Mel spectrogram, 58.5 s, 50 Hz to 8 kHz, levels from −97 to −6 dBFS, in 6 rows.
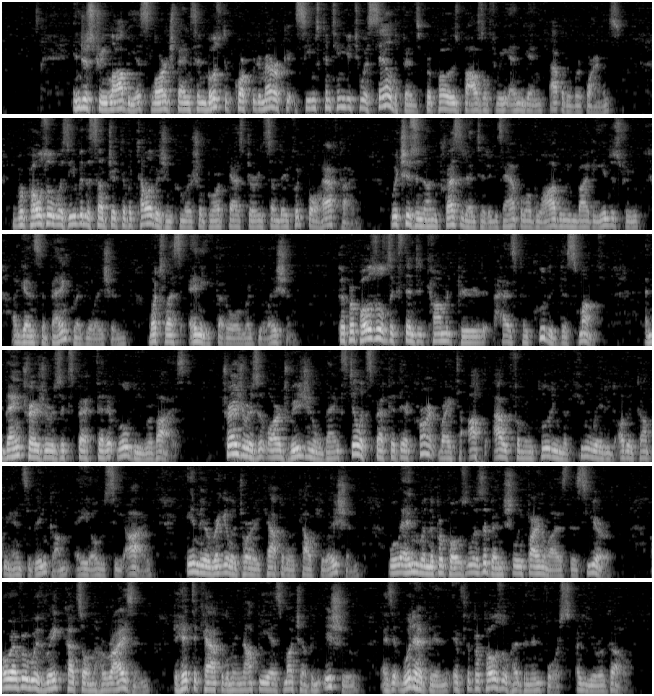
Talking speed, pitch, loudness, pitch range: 150 wpm, 130 Hz, -35 LUFS, 115-150 Hz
